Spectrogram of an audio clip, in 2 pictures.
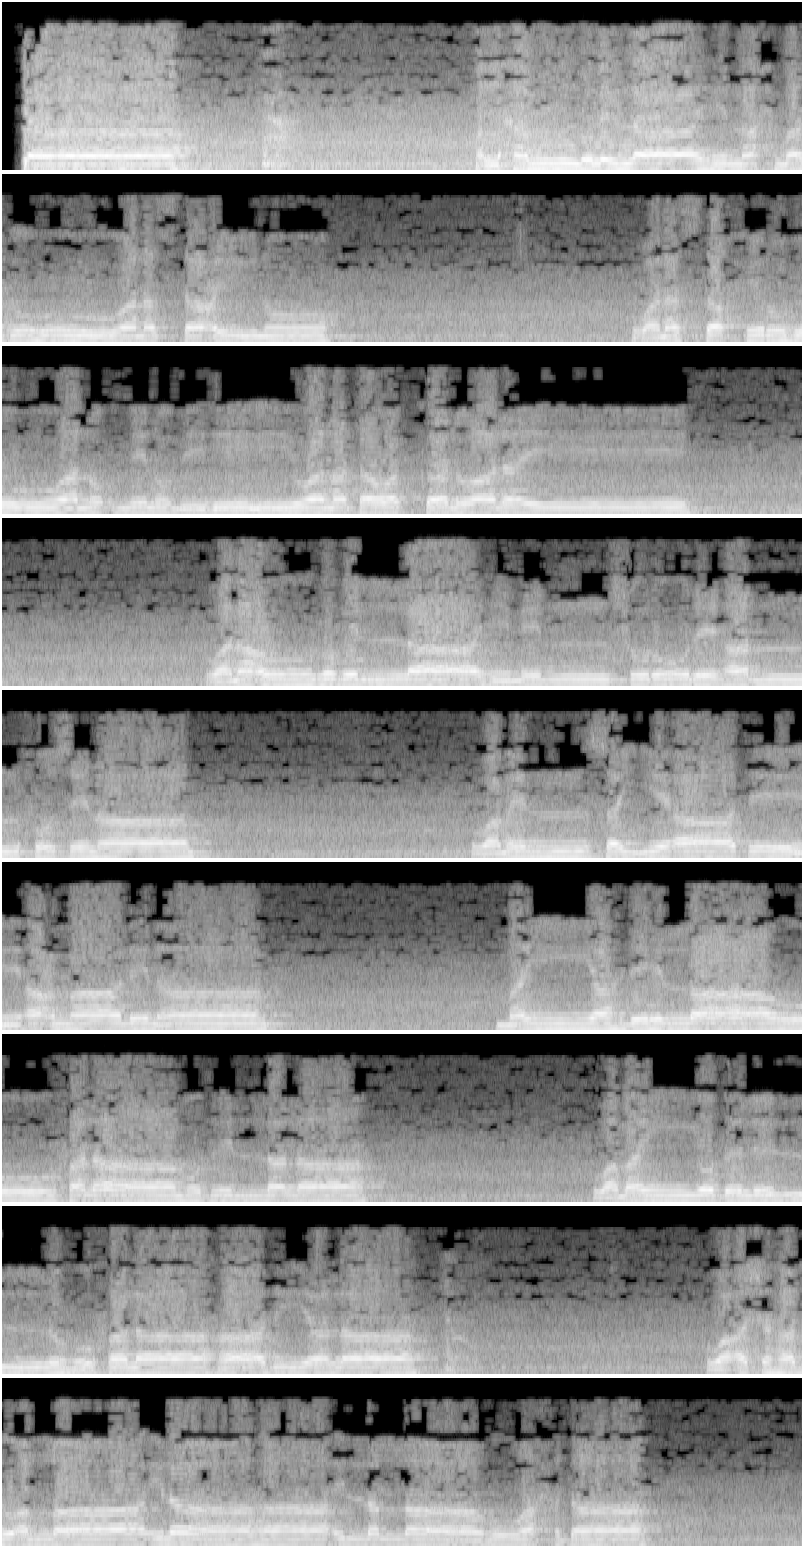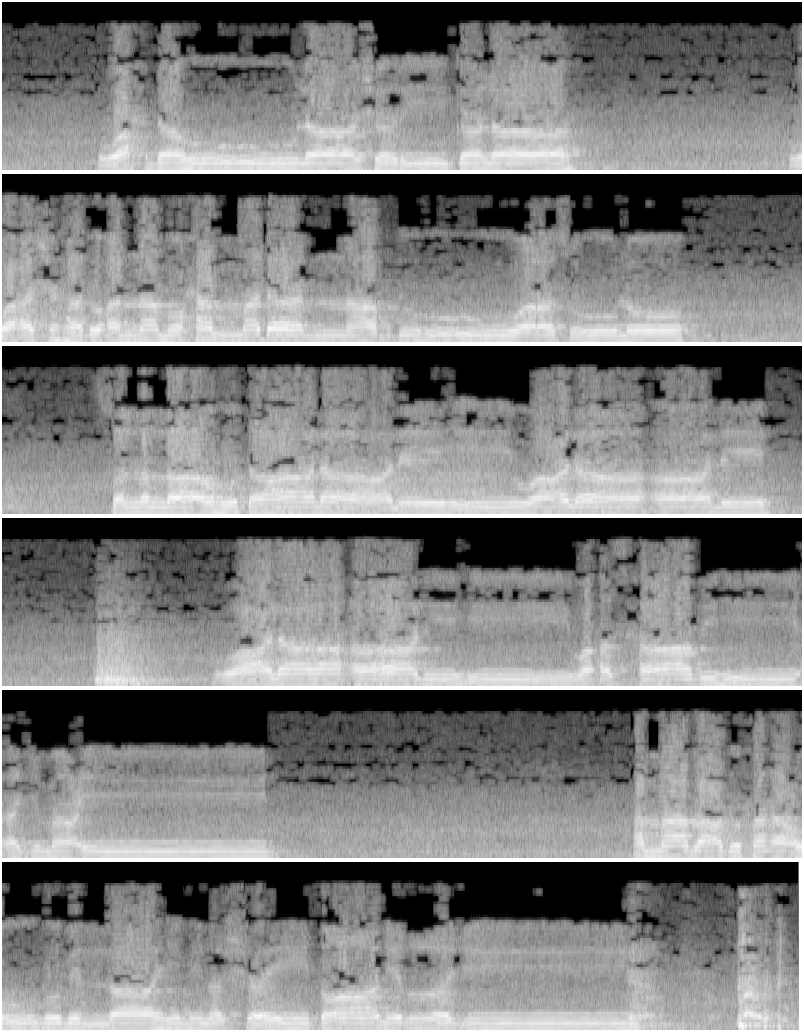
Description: bayan pa bara da bazar ao magshray ka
